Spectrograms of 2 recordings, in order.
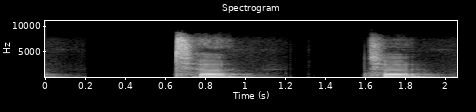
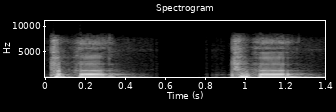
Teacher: We feel a stronger puff of air in sound। अब हामी यो स्ट्रङली एकदम फोर्सफुल हावा बाहिर आएको फिल गर्छौँ रे यी साउन्डहरूमा। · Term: फोर्टिस कन्सोनेन्ट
